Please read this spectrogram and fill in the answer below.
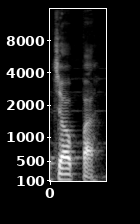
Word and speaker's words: Dropa: Enfim, conta-se a história de um povo chamado Dropa, que no dialeto da região se pronuncia Jopa, que eram viajantes de um planeta distante.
